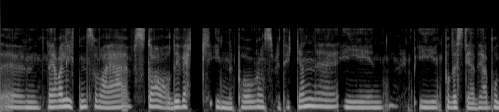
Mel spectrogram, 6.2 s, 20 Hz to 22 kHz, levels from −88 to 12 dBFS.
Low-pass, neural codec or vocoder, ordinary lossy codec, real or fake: none; codec, 16 kHz, 4.8 kbps, FACodec; none; fake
